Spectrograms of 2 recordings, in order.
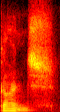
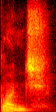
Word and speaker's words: Ganj: The word Ganj, or as the Bengalis pronounce it, Gonj, means a market, especially a grain market.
